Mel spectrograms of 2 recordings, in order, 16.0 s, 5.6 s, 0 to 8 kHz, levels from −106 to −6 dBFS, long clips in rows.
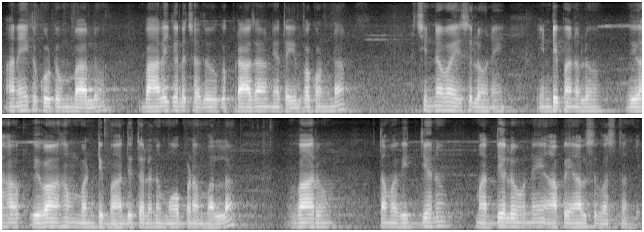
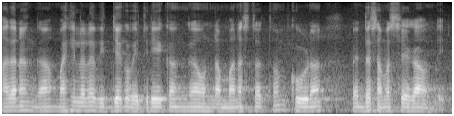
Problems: constant background noise, background conversations at intervals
